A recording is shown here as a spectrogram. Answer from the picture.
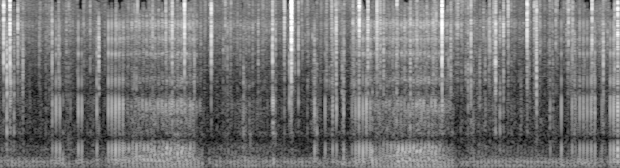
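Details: Purring cat dozing beside a fireplace: deep, even rumble with two clear breath swells, each lasting about a second, set against busy snapping and crackling of burning wood.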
